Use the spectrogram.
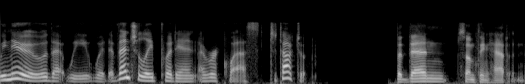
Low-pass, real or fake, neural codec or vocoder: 7.2 kHz; fake; codec, 16 kHz, 2 kbps, FunCodec, trained on Chinese and English, 25 frames a second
